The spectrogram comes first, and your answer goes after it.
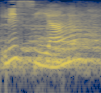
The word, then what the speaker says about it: lycéen: Contoh yang feminin adalah lycéenne, maskulangnya lycéen. Tahu ya cara perbedaan membacanya seperti ini. Feminin, lycéenne. Lycéenne. Untuk maskulang, lycéen. Lycéen.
